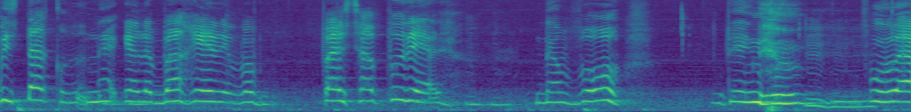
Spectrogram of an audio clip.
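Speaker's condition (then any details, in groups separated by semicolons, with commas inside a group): Cerebral palsy; from birth, medical negligence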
